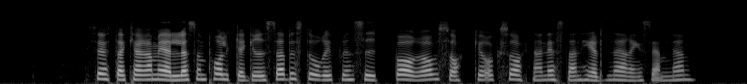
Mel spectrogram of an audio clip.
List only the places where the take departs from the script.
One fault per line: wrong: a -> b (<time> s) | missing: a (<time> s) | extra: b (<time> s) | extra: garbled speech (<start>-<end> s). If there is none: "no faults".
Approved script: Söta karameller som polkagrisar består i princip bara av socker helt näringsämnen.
extra: och saknar nästan (4.8 s)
